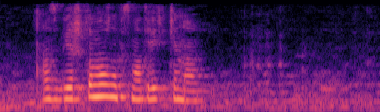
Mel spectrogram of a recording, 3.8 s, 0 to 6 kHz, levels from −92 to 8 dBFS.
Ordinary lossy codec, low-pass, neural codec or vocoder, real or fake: AAC, 32 kbps; 5.4 kHz; codec, 16 kHz, 4 kbps, FreqCodec, larger model; fake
